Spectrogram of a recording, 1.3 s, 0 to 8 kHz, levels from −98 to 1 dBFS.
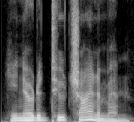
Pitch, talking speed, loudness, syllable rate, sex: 130 Hz, 180 wpm, -16 LUFS, 5.6 syllables/s, male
